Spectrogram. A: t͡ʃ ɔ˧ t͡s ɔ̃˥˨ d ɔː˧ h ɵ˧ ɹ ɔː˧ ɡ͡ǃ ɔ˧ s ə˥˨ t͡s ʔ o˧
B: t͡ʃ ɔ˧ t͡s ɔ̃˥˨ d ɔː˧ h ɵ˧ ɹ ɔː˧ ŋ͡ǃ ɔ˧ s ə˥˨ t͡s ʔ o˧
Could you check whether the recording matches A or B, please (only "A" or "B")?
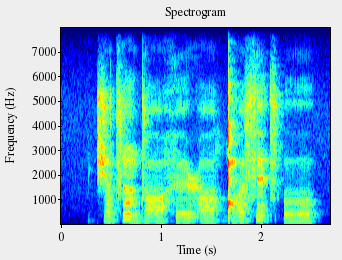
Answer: A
